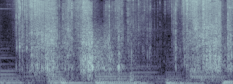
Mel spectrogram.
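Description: Kitchen knife chopping through crisp romaine lettuce on a cutting board, a few crunchy cuts through the leaves and ribs, over background music.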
